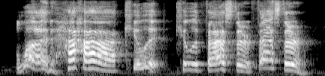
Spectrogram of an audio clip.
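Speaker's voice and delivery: very high, loud, shrill blurted out. Voicing Chuckleblutz as it blurts out while watching the redcaps run around, in Chuckleblutz's shrill voice. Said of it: "blurts out in one of the shrill voices".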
